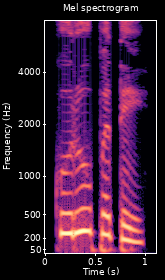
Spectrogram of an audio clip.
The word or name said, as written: ಕುರೂಪತೆ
